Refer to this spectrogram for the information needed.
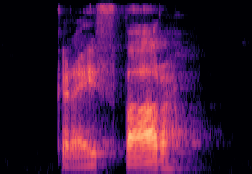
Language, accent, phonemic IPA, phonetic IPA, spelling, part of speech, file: German, Austria, /ˈɡʁaɪ̯fˌbaːʁ/, [ˈɡʁaɪ̯fˌbaːɐ̯], greifbar, adjective, De-at-greifbar.ogg
- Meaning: palpable, tangible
